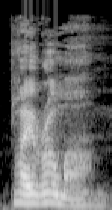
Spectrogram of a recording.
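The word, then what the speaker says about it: πλήρωμα: what's going on here the greek word is pronounced play roma which means something like perfect completion on the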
